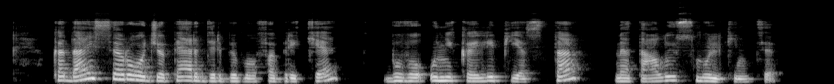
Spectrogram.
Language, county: Lithuanian, Šiauliai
